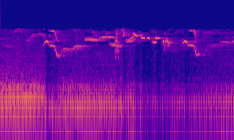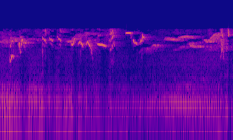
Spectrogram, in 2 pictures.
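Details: Oriental magpie-robin singing on a long-duration masteran meant for training birds. After a low rumble at the start come many quick, jagged whistled phrases, mixing steep drops and rising sweeps.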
